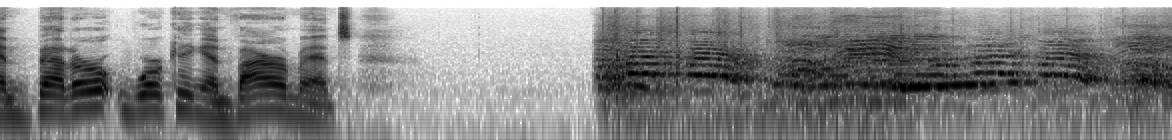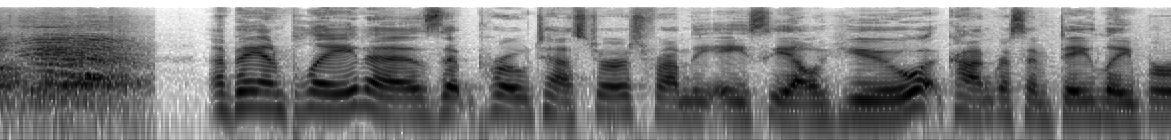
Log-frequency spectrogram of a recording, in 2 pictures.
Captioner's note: chanting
